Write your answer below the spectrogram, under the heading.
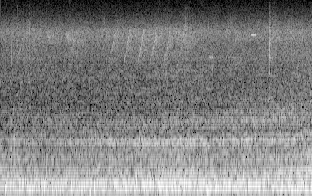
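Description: Steady low outdoor rumble, with a few faint short high chirps in the middle.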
